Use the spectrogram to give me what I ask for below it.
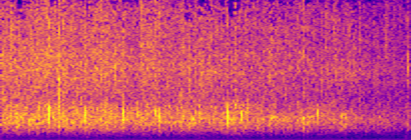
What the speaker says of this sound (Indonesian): Tepuk tangan untuk beliau, enggak apa-apa.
